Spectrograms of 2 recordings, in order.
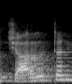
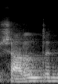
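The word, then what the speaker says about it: Charlton: इसको चार्लटन या शार्लटन जो आपको उचित लगे उस हिसाब से आप अपना प्रोनाउंस कर लेना।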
